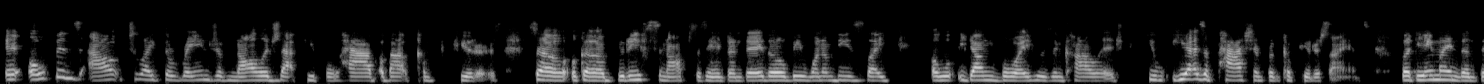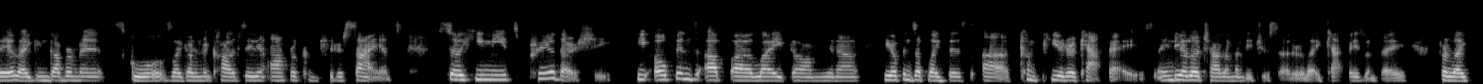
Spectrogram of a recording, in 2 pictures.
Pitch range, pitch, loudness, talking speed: 180-205 Hz, 190 Hz, -22 LUFS, 170 wpm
